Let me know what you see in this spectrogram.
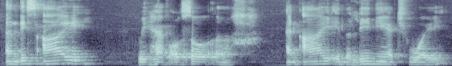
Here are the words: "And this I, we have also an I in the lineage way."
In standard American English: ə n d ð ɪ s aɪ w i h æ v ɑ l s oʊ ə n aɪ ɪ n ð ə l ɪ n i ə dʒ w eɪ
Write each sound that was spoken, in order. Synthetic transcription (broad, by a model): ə n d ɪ s aɪ w i h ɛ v ɑ l s oʊ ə n aɪ ɪ n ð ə l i n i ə tʃ w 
